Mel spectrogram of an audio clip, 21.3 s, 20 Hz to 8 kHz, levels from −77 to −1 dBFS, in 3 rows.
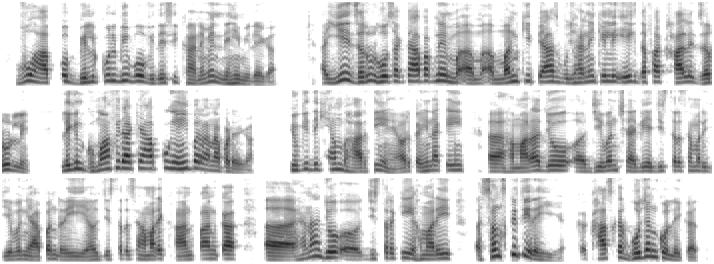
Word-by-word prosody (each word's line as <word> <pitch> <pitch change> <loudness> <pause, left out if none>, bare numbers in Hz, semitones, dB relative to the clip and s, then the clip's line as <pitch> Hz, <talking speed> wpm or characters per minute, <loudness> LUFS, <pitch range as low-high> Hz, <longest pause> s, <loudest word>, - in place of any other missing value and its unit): वो 210 +10 +1
आपको 155 +4 +2
बिल्कुल 195 +6 -1
भी 215 +2 -2
वो 200 - +6
विदेशी 145 +4 -5
खाने 135 0 -3
में 195 - -2
नहीं 140 -4 -4
मिलेगा। 105 -5 -8 0.5
अ, - - -4
ये 230 - +2
ज़रूर 175 +5 +1
हो 190 0 +5
सकता 200 +1 0
है - - +8
आप 210 - -4
अपने 215 0 +3
म 175 - -1
म 130 0 +1
मन 160 +6 +5
की 210 - -5
प्यास 185 -1 +2
बुझाने 160 +5 -4
के 200 +1 -1
लिए 195 -2 0
एक 190 - -3
दफ़ा 185 +1 +2
खा 155 0 +5
लें 180 +1 -2
ज़रूर 175 +4 +2
ले। - - -10 0.3
लेकिन 210 +6 +2
घुमा-फिरा 225 +5 +4
के 235 +1 -2
आपको 220 +2 +1
यहीं 220 +2 +2
पर 235 -2 +1
आना 170 -4 +1
पड़ेगा। 100 -9 -4 0.4
क्योंकि 175 +4 -3
देखिए 195 +1 -6
हम 195 - -1
भारतीय 130 +4 -2
हैं 105 -3 -9
और - - -2
कहीं 145 +3 -3
न 170 - 0
कहीं 175 0 -3 0.3
अ, - - +3 0.2
हमारा 125 +6 +2
जो 165 0 +2
अ, 130 -5 -2
जीवन 145 +5 -2
शैली 135 -4 -3
है 140 - -2
जिस 145 +1 -10
तरह - - -3
से 150 0 -9
हमारी 150 -1 -5
जीवन 130 +1 -6
यापन 120 +6 0
रही 115 0 -4
है 110 - -3
और 120 - -3
जिस 130 +1 -11
तरह 140 - -7
से 140 -1 -7
हमारे 135 +3 +2
खान-पान 135 +3 -1
का 150 - +9
अ, 120 -5 +3
है - - -6
ना? 230 +3 +1
जो 195 -3 +5
अ, 125 -6 +1
जिस 150 +1 -8
तरह 185 -2 -2
की 180 -2 -1
हमारी 145 +2 +1 0.3
अ, - - -1
संस्कृति 245 +3 +4
रही 115 -4 -2
है। 95 - -21 0.2
क - - -8
खासकर 165 +5 +2
भोजन 215 +6 +4
को - - +2
लेकर, - - -4
165 Hz, 250 wpm, -22 LUFS, 135-195 Hz, 0.5 s, का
